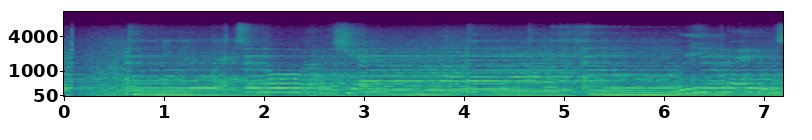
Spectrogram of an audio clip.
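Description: Live rock band playing: electric guitar, bass guitar and drums.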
